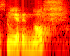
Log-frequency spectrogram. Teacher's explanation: man inte kan uttala V sist i ord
